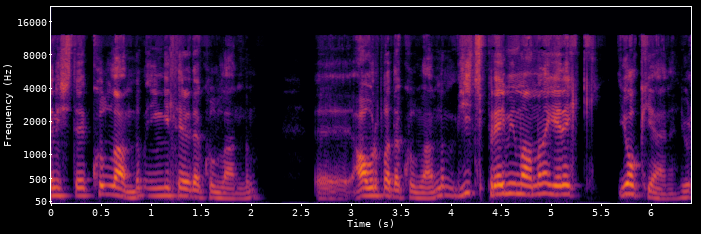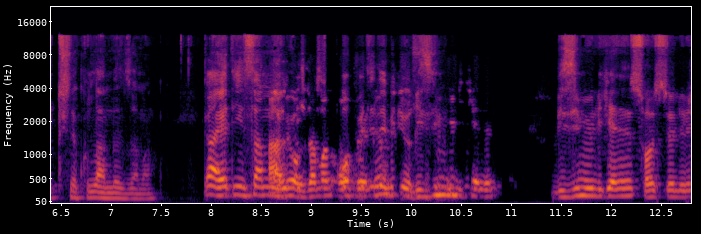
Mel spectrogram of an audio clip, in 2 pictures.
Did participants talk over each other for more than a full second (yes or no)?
yes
